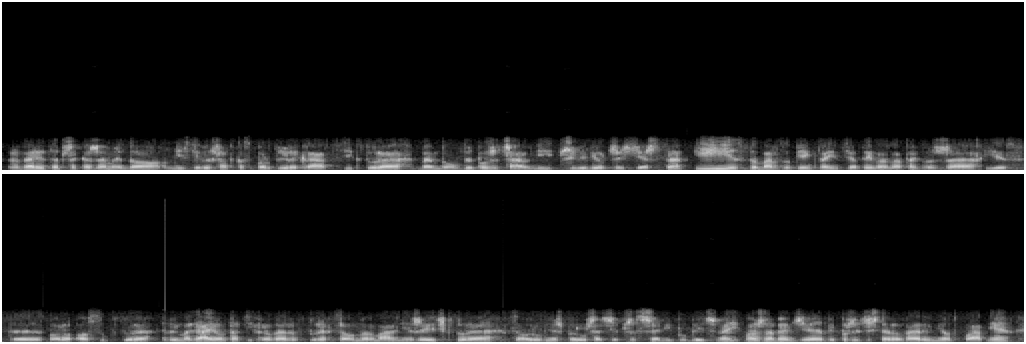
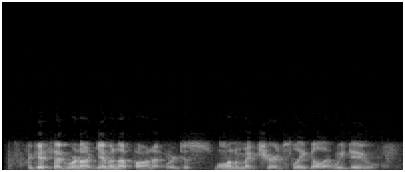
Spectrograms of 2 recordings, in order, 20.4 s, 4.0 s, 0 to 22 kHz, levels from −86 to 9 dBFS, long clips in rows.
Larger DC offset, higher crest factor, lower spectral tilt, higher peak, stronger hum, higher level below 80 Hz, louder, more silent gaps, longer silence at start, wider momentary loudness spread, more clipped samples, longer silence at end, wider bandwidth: neither; about the same, 18 dB vs 22 dB; first, -6.5 dB/octave vs -4.5 dB/octave; about the same, 0 dBFS vs -2 dBFS; neither; first, -50 dBFS vs -74 dBFS; first, -19 LUFS vs -24 LUFS; neither; about the same, 0.1 s vs 0.05 s; second, 8 LU vs 11 LU; neither; about the same, 0 s vs 0.1 s; second, 4.5 kHz vs 6.8 kHz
